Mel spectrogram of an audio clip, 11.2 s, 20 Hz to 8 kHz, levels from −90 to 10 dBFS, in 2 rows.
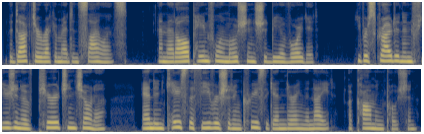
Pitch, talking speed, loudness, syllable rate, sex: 210 Hz, 175 wpm, -17 LUFS, 6.0 syllables/s, female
